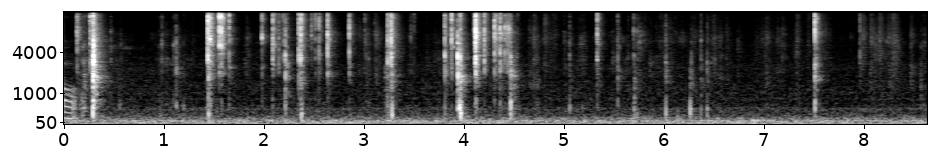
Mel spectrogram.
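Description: Thin plastic card sleeve crinkling and crackling in short, irregular bursts as a baseball card is handled and slid into it, the loudest crackles about a quarter second in and around four seconds in.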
